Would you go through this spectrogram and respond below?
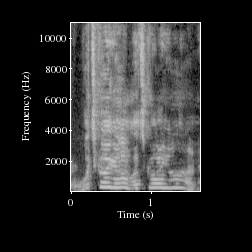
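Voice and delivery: imitating Mom. Mother demanding answers from her bleeding child, high and worried. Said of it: "she's like".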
